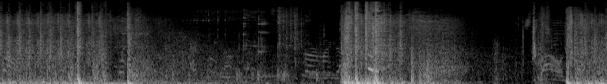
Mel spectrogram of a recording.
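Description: Gunfire in the video game Apex Legends, a fight on a building's second floor: bursts of rapid shots and booms, loud in two clusters with quieter stretches between, a voice talking under parts of it.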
